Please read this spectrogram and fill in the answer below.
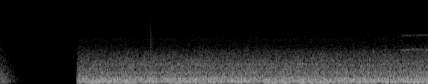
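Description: Steady road and engine noise inside a moving vehicle's cabin. It cuts in abruptly just under a second in, after a moment of dead silence.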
